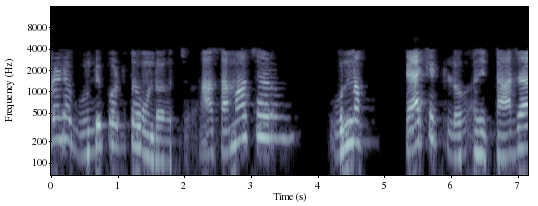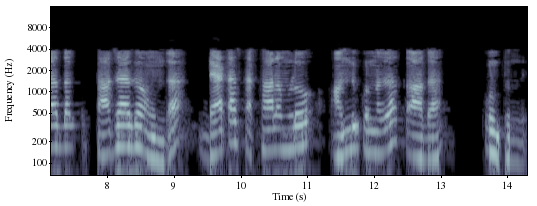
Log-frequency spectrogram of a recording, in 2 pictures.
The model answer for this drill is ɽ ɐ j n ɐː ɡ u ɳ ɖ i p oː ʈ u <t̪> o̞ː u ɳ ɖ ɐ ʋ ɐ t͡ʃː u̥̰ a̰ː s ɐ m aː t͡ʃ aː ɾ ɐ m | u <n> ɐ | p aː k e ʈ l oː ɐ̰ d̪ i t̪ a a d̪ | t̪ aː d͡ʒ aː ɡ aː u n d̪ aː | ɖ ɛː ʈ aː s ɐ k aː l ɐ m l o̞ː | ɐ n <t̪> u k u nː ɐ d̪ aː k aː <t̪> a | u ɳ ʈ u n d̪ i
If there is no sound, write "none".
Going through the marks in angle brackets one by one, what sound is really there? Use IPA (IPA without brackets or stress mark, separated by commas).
t̪, nː, d̪, d̪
